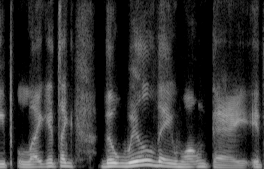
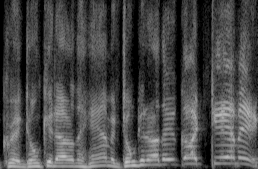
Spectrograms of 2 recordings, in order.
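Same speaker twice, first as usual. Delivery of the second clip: mock pleading, climbing higher and higher; imitated frantic protest; 8 semitones higher, faster than usual. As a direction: act out escalating exasperation, ending high-pitched. Acting out Austin's frantic protest.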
